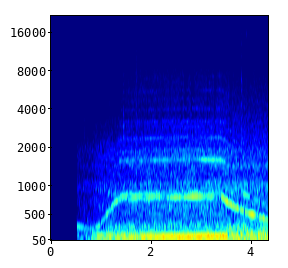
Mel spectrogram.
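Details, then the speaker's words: Clear whistle climbing sharply with revs, holding, then sinking as the engine slows; first taken for a fan, it is a bad turbo on a car with a recurring cylinder 4-5-6 misfire, to be sold with the bad turbo. "That noise was we thought it was like a fan, but it realistically it's it's a turbo. And and the reason why that turbo sounds like that, not like, you know, making cool noises like this. It's because the turbo is bad."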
